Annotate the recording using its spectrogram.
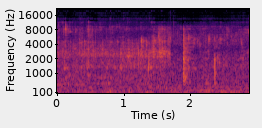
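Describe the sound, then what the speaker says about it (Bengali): Fish roe sizzles in hot oil in a pan, a steady soft hiss broken by a few sharp crackles and pops, fairly quiet with no talking. "আমি সবগুলো ডিম আগে তেলের ভিতরে ভালো করে ভেজে নেব।"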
